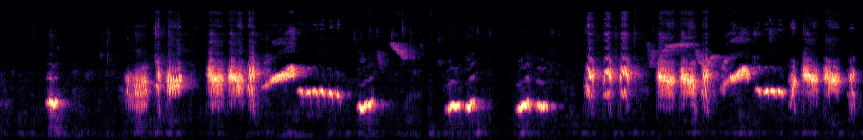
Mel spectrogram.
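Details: Varied song of a chestnut-rumped babbler (tepus tunggir merah), named as endemic to Sumatra: dense raspy chatter mixed with short clear whistled slurs and low hollow notes, building to a long run of buzzy phrases.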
